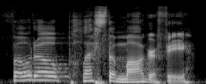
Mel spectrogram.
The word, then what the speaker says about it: photoplethysmography: Well, this uses a science called, I'm going to try to pronounce this properly, photoplethysmography is the correct way to pronounce it.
